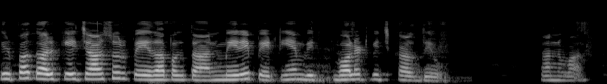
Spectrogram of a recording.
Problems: none marked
